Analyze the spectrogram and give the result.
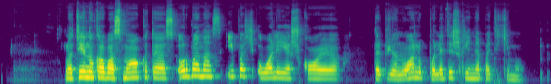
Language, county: Lithuanian, Vilnius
